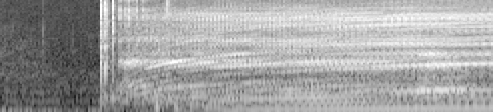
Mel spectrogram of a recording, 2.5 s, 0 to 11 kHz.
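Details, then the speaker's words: 1953 Oldsmobile 98 power window hydraulic pump bench-tested by jumping its solenoid, as a dry run without the pump gear. A sharp click, then the motor spins up quickly and settles into a steady, even hum: a healthy pump running. "that's cool that's good that's the sound you're going to hear when you hit the windows"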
